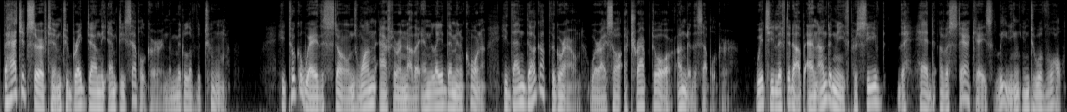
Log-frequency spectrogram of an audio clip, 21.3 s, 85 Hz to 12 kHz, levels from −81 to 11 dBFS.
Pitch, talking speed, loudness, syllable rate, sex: 105 Hz, 170 wpm, -18 LUFS, 4.6 syllables/s, male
